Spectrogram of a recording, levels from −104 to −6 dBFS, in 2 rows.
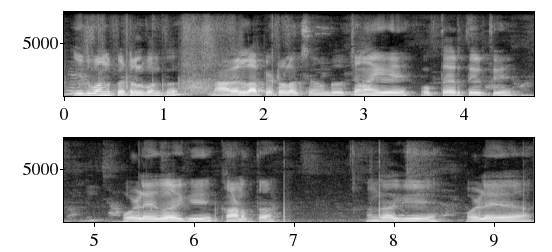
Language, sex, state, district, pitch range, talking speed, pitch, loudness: Kannada, male, Karnataka, Raichur, 135-150 Hz, 95 wpm, 140 Hz, -18 LUFS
